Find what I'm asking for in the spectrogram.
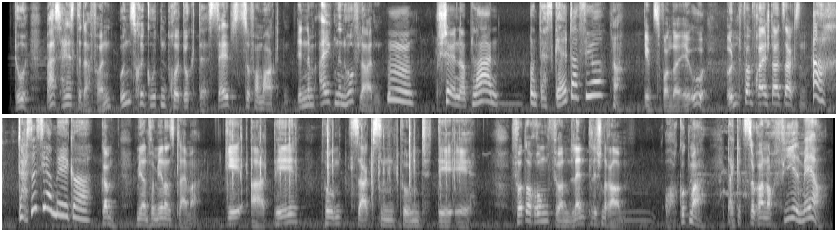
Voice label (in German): Spot Radiowerbung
